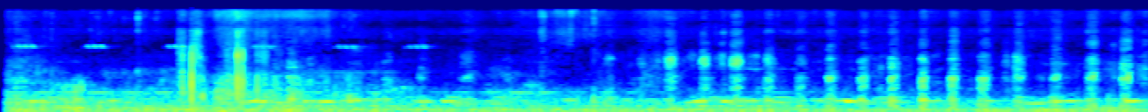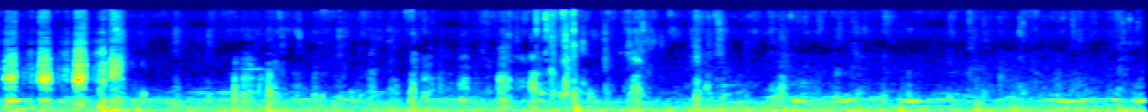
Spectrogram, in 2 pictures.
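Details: Belgian Malinois named Kayne panting rapidly after a good workout while eating a whole raw chicken, close up; fast, steady breathy pants with chewing and crunching clicks throughout.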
